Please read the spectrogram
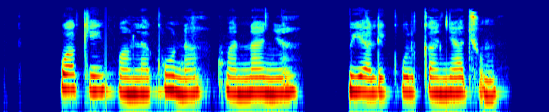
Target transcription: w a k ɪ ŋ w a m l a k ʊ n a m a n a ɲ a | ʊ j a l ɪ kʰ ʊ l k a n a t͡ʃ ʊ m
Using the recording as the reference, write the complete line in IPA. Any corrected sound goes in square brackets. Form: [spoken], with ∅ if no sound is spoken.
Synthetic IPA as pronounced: w a k ɪ ŋ w a m l a k ʊ n a m a n a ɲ a | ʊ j a l ɪ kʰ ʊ l k a [ɲ] a t͡ʃ ʊ m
